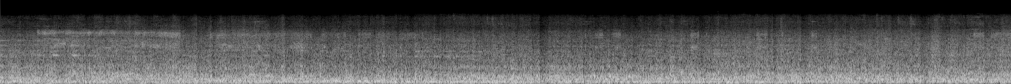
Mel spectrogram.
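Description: Double-stack intermodal freight train's cars rolling past close by: a loud, steady rumble and rattle of wheels on rail. A thin high wheel squeal comes and goes in the first two seconds.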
